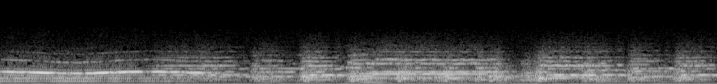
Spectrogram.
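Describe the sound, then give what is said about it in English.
A police car siren shrieks on its own, a loud, harmonically rich wail that holds a steady pitch and then dips and rises in repeated swells, with no voices over it. “Whenever you hear the shriek of a siren, when police cars whiz”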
